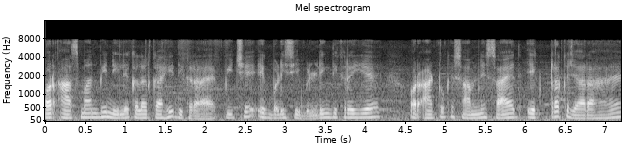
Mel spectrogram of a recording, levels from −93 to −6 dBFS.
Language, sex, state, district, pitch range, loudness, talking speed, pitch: Hindi, male, Uttar Pradesh, Jyotiba Phule Nagar, 130-150 Hz, -20 LUFS, 225 wpm, 140 Hz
